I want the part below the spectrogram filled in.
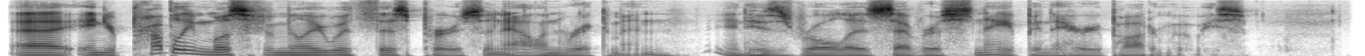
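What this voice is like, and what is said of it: Flat Midwestern American accent. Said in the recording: “I have that Midwestern accent, which is flat. People don't know where you're from. I don't have the vocal depth that he has.”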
